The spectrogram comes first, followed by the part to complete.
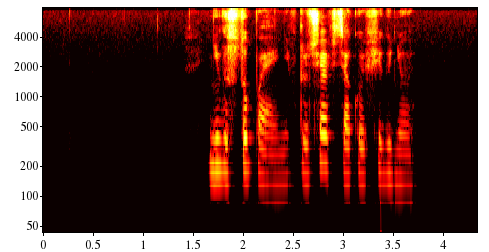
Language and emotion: Russian, angry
